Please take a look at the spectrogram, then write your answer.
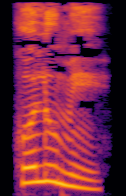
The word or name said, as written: ಕೊಲುಮೆ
